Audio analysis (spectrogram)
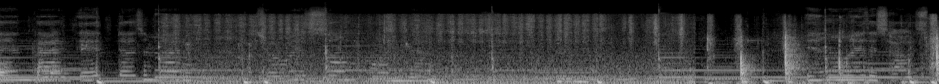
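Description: A knife scoring flounder on a cutting board, a steady close rhythm of taps and scrapes with sharper knocks toward the end, over background music.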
